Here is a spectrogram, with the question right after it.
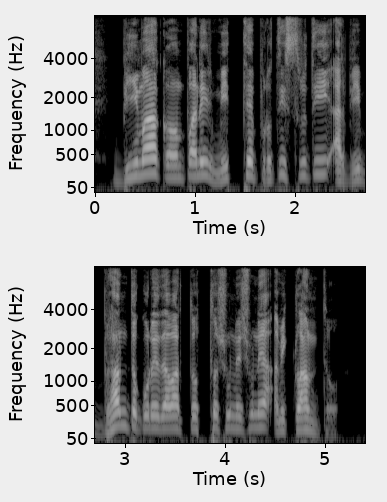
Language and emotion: Bengali, disgusted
